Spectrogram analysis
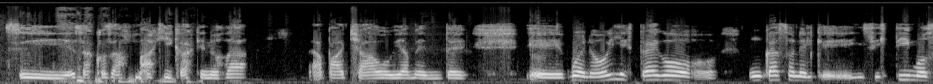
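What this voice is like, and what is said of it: Deep, rough, sick-sounding voice. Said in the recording (Spanish): “Perdón esta voz de ultratumba, pero estoy con una faringitis aguda.”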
